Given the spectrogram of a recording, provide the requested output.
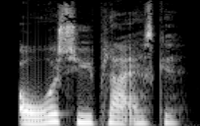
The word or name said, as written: oversygeplejerske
